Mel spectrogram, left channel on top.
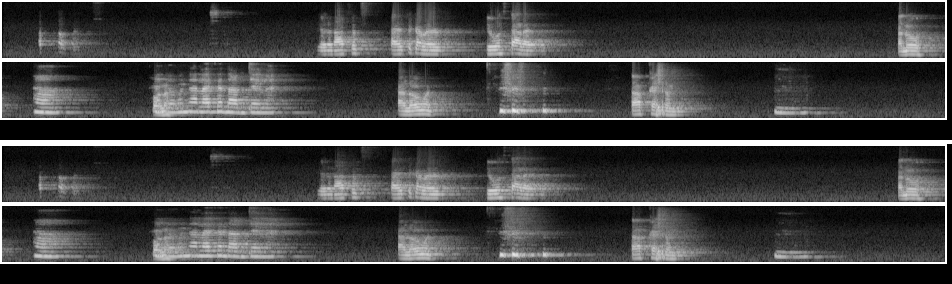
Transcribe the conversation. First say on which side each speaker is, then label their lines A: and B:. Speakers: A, on the left; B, on the left.
A: <unintelligible> <unintelligible> च कायचं करा व्यवस्थ दिवस काडायच. हॅलो.
B: हा,
A: बोला
B: हॅलो म्हणालाय काय दाब द्यायला.
A: हॅलो म
B: <inaudible>
A: ताप कशाला दु.
B: हम्म.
